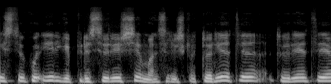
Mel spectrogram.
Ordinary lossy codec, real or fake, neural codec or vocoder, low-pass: Opus, 24 kbps; fake; codec, 32 kHz, 1.9 kbps, SNAC; 14.4 kHz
